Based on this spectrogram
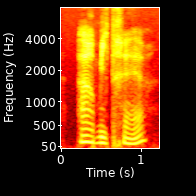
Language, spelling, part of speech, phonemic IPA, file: French, arbitraire, adjective, /aʁ.bi.tʁɛʁ/, Fr-arbitraire.ogg
- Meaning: arbitrary (determined by impulse)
